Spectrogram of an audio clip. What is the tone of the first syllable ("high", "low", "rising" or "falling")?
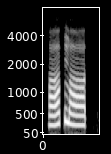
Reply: rising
